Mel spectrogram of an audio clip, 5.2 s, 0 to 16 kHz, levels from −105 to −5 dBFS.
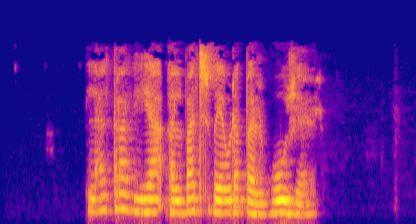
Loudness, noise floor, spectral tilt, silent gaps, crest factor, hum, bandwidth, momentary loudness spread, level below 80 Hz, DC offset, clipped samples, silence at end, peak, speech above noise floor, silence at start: -15 LUFS; -80 dBFS; -4 dB/octave; none; 16 dB; none; 7.8 kHz; 13 LU; -60 dBFS; under 0.1%; under 0.1%; 1.2 s; -2 dBFS; 64 dB; 1.1 s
